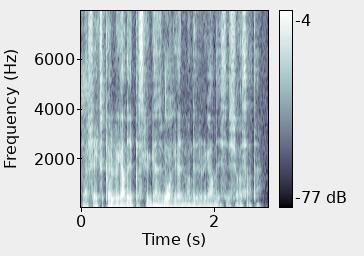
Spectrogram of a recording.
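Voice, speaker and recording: Husky, lively French-speaking coach man. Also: deep voice, very fast. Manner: animated, encouraging, talks in bursts. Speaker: enneagram coach. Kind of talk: coaching session.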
